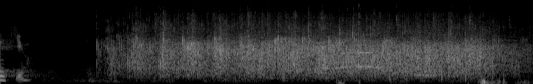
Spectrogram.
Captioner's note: applause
